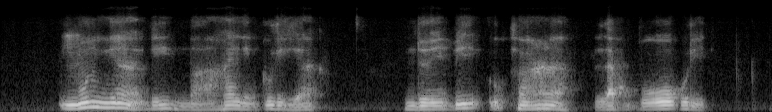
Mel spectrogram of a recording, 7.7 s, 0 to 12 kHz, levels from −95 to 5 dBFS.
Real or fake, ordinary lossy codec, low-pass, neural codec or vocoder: fake; Opus, 16 kbps; 7.2 kHz; codec, 16 kHz, 0.8 kbps, ZipCodec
